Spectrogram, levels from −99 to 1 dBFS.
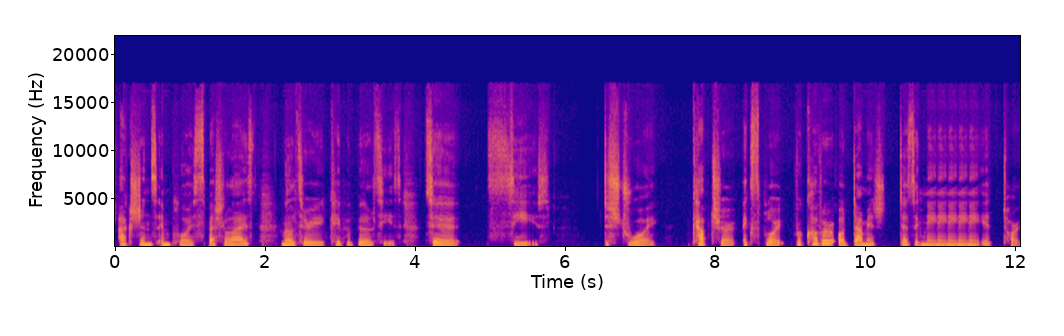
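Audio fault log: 10.94–11.50 s repeated frames: one 139 ms block of speech replays four extra times, a stutter that adds sound rather than dropping any, and lengthens the clip by 0.56 s.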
